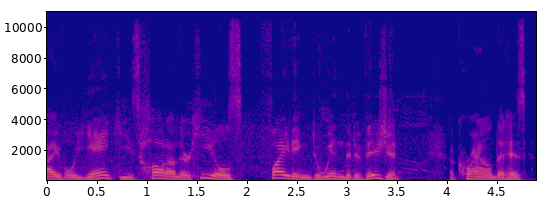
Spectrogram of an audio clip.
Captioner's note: crowd noise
